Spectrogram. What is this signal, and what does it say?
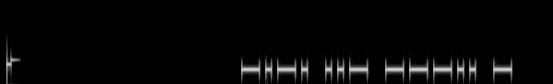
Morse code, heard as a keyed tone, about 20 wpm, 700 Hz. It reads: CU8T
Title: DXCC-100 Call Signs - 4 Characters - Repeated 3x - 20wpm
